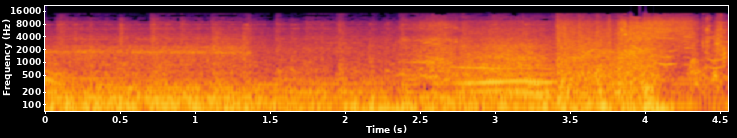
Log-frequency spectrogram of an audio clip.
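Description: Action-film sound mix of car engines running hard at speed under a music score, with a loud rushing burst about three and a half seconds in.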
